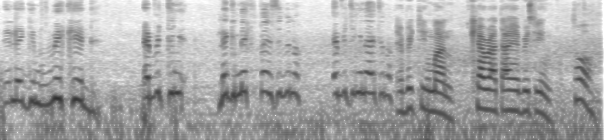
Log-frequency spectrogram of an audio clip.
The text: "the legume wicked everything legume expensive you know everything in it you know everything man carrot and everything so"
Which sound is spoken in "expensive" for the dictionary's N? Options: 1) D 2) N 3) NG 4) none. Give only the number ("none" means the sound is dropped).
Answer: 2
